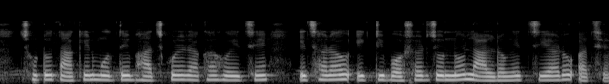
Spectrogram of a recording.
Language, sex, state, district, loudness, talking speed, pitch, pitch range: Bengali, female, West Bengal, Malda, -23 LUFS, 160 wpm, 205 Hz, 195-215 Hz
